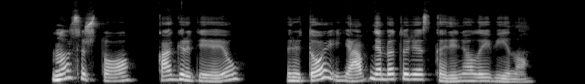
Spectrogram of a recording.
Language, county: Lithuanian, Tauragė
